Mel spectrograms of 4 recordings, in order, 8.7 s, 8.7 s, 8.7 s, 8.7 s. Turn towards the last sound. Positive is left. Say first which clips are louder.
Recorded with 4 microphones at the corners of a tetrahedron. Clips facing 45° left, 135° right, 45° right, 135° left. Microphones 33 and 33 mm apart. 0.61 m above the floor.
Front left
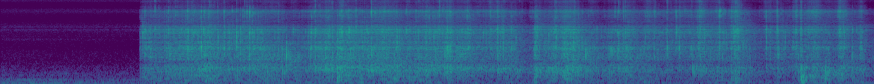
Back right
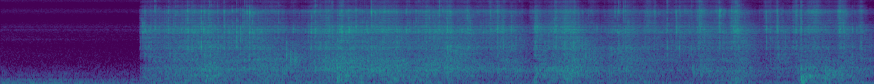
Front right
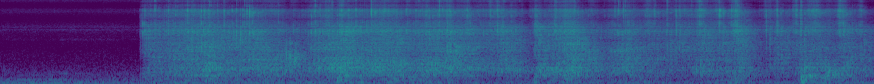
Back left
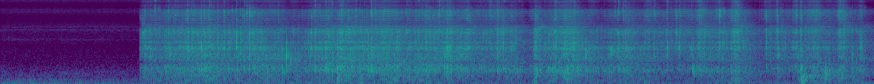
# front left 4 dB, back left 7 dB
turn(degrees=90)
